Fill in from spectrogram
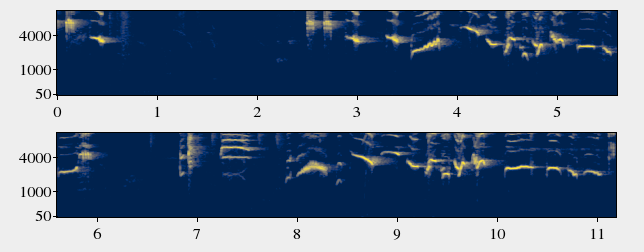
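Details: Oriental magpie-robin (kacer) song used as a lure to get other magpie-robins singing: loud phrases of whistled notes with rising and falling slurs, sharp chirps and high buzzy elements, in bursts separated by short pauses.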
